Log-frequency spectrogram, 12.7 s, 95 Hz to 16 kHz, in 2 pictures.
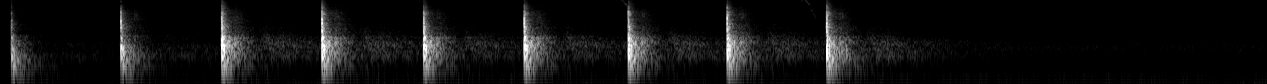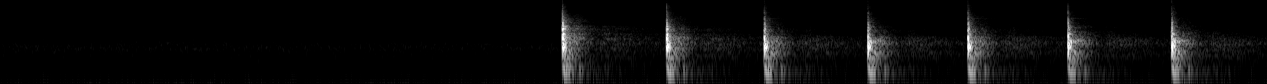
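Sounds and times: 
hammering into wood: 0.0s - 4.6s, 9.2s - 12.6s.

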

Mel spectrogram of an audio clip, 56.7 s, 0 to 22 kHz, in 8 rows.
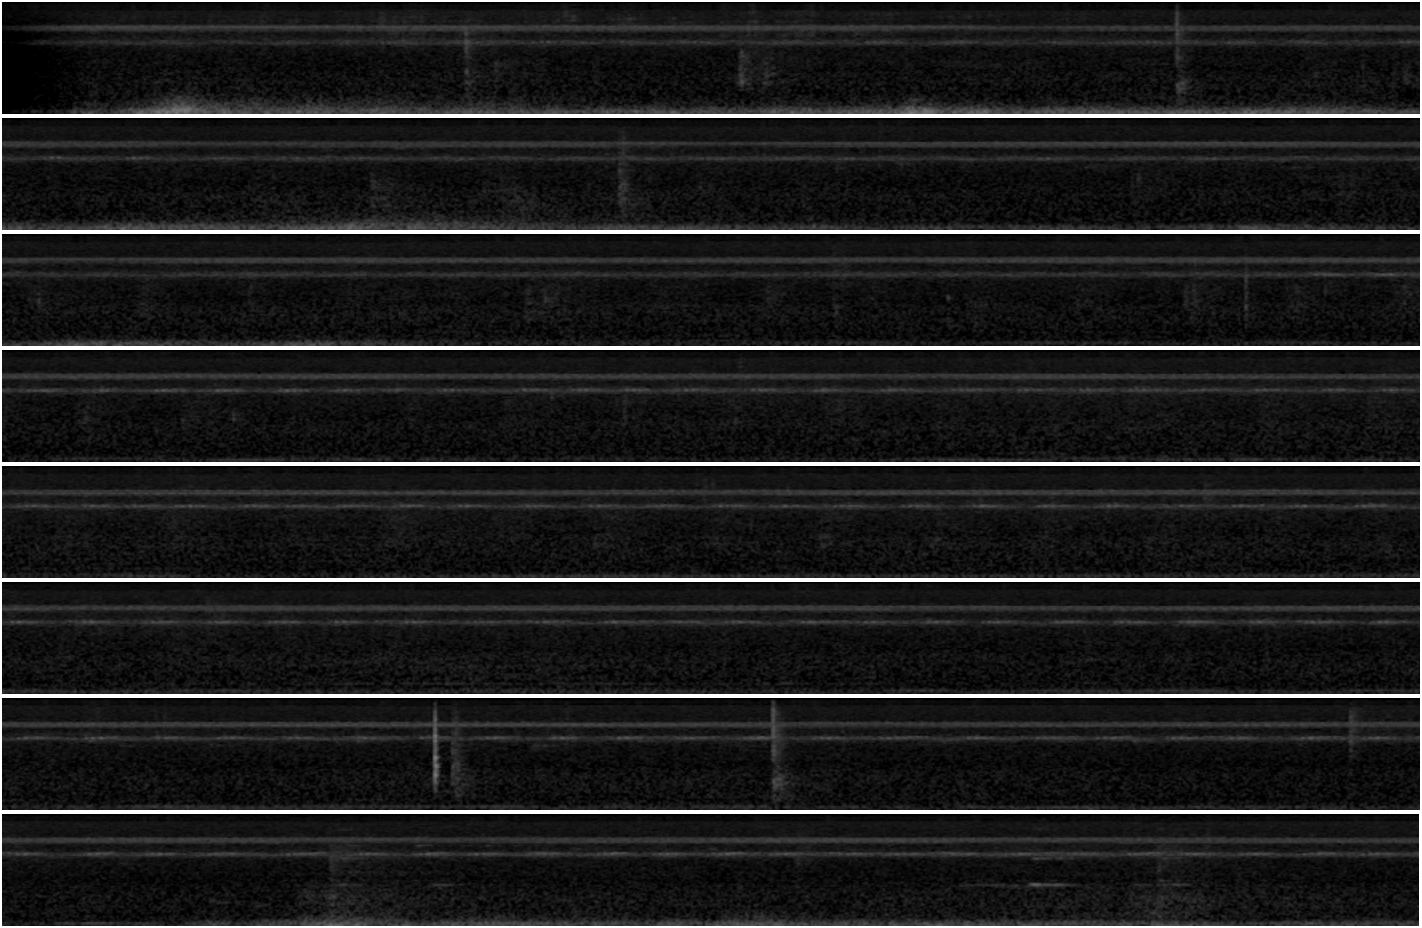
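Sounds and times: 
afternoon storm: 0.4s - 16.3s, 50.5s - 56.6s.

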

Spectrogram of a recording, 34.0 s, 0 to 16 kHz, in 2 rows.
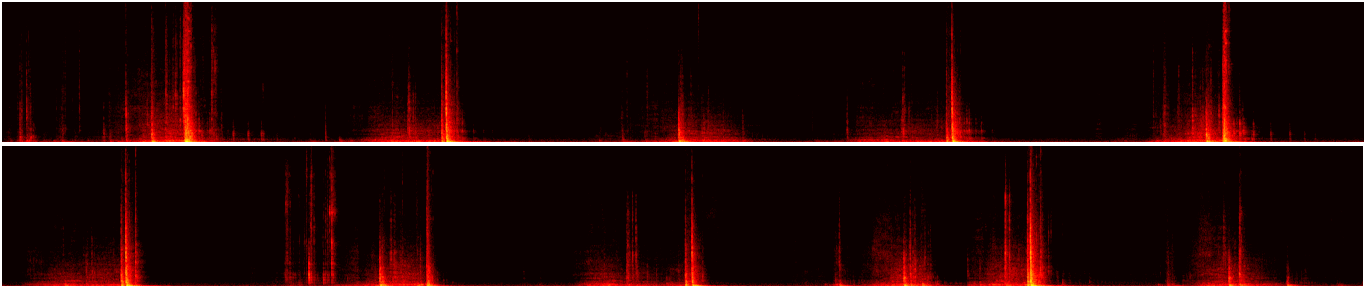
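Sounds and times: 
small drawer opening and closing: 0.1s - 3.1s, 4.6s - 5.9s, 8.0s - 9.4s, 10.6s - 12.3s, 14.4s - 15.8s, 17.4s - 18.9s, 20.6s - 22.6s, 24.2s - 25.9s, 27.4s - 30.4s, 31.5s - 33.4s.

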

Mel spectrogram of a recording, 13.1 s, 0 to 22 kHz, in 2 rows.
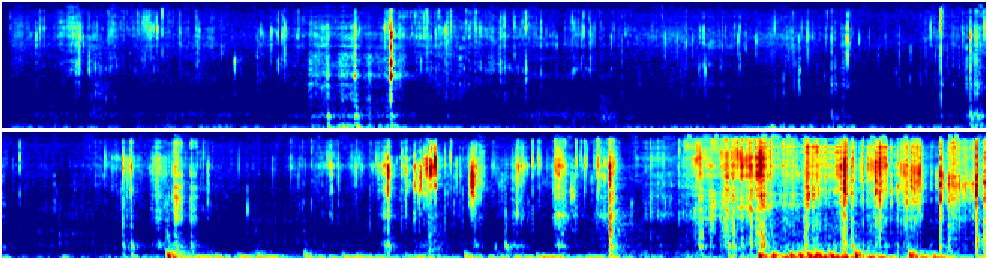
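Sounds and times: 
fresh meat being cut: 9.2s - 13.1s.

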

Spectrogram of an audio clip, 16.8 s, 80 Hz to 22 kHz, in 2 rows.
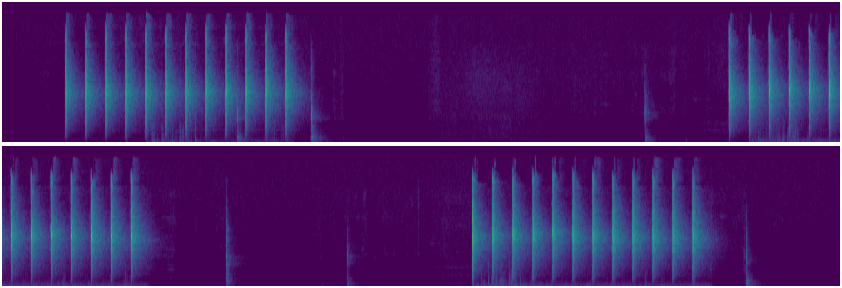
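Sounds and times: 
gas stove lighter: 0.6s - 3.0s, 7.3s - 9.8s, 13.1s - 15.5s.

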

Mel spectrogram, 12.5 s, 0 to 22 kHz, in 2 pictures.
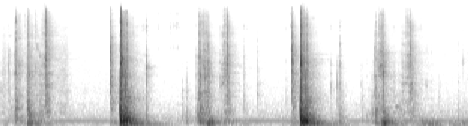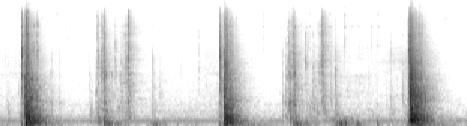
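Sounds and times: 
hollow wood door: 9.2s - 9.6s, 11.7s - 12.1s.

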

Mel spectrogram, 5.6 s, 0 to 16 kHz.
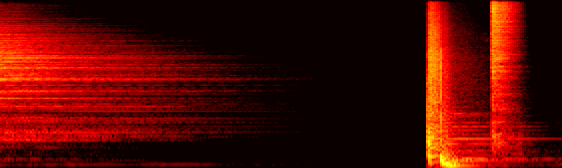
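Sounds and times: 
punchline drum: 4.3s - 5.2s.

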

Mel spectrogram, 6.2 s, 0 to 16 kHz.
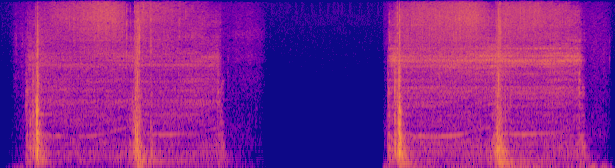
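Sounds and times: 
SUV windshield wiper: 1.2s - 1.9s, 3.9s - 5.8s.

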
